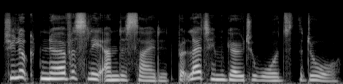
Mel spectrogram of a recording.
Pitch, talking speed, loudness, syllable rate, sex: 215 Hz, 190 wpm, -19 LUFS, 5.5 syllables/s, female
